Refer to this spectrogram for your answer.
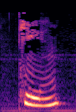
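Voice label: "挺", Mandarin Chinese; hsk; chinese-flashcards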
